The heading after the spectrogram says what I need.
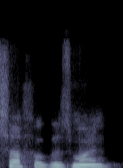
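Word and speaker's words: Saffah Guzman: here and if you state your name and spell it for the record please hi my name is Safa Guzman s-a-f-f-a-h g-u-z-m-a-n you may proceed okay so I'm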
